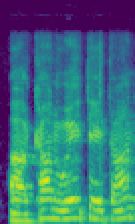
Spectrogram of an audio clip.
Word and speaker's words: pimohtēyahk: And pimohtēyahk is how you say it.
